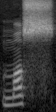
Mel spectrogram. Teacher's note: قاف کو موٹا پڑھیں گے، وَنَمَارِقُ، دیکھیے میم صاد زبر مس، صاد موٹا پڑھیں گے، حروف مستعلیہ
